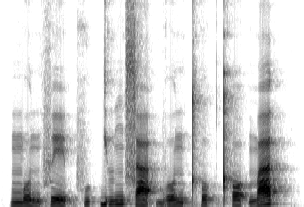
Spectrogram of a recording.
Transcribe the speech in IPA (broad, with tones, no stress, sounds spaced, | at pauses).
m o˩˦ n f eː˨˩ p̚ f u˥˩ k̚ j ɯ˥˩ ŋ s a˨˩ ʔ b o˧ n tʰ o˨˩ k̚ tʰ ɔ˨˩ ʔ m a˥˩ t̚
